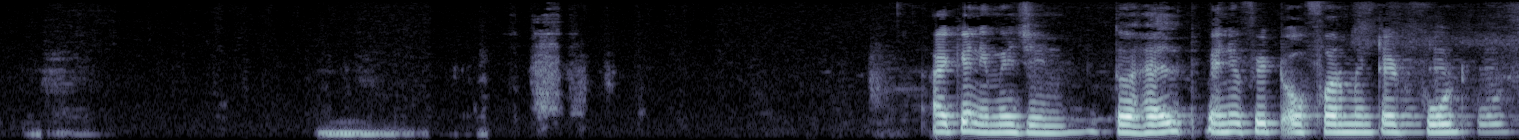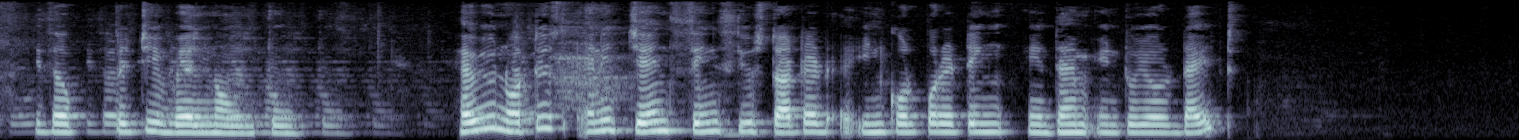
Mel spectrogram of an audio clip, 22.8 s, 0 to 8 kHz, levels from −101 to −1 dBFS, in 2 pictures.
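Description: Speech recorded through a call's microphone processing, with nothing above 8 kHz, has a feedback echo between two devices from 10.5 to 15.5 s. A second device in the room replays the call, and the microphone catches it again. Each word returns roughly every 0.4 s, thinner and ringing, peaking about 14 dB below the speech.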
